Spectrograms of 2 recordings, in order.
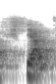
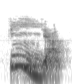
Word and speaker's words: Fiat: dernière ses filles oui le i se prononce on ne dit pas fiat mais on dit fille a donc c'est une entreprise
